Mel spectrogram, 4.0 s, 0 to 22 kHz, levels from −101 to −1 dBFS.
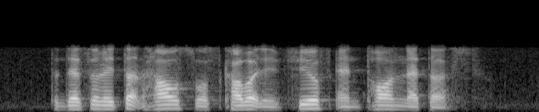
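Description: At 1.62–1.64 s and 3.50–3.54 s, the speech briefly holds a buzzy tone. This is packet loss with pitch repetition, looping the last pitch period across 20 and 40 ms gaps.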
